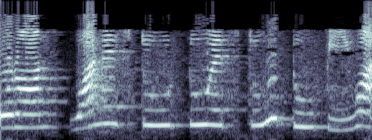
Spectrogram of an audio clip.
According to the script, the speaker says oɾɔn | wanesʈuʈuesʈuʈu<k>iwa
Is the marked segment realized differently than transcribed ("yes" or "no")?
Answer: yes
